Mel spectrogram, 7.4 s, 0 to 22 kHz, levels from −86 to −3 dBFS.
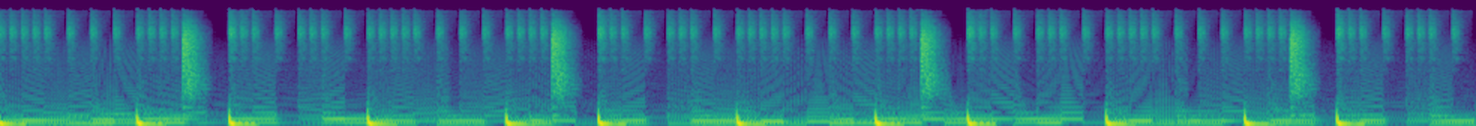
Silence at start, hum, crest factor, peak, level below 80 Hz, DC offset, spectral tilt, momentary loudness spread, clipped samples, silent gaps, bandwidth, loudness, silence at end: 0 s; none; 18 dB; -4 dBFS; -24 dBFS; under 0.1%; -3 dB/octave; 10 LU; under 0.1%; none; 17 kHz; -23 LUFS; 0 s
